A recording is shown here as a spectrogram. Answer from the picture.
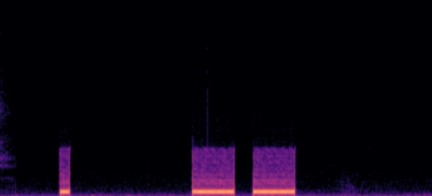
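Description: British telephone ringing tone heard down the line while a call rings out: a brief blip, then one double ring (two short rings close together), a steady buzzy tone.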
